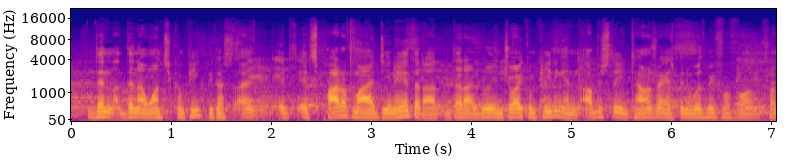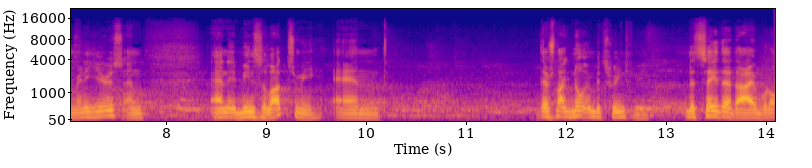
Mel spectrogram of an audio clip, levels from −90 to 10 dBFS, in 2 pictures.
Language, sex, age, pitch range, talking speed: English, male, 20-39, 105-120 Hz, 225 wpm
